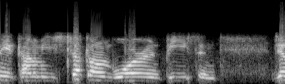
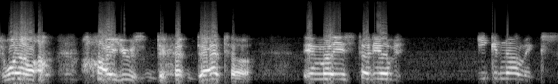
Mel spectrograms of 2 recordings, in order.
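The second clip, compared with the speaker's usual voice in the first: pretentious voice; 6 semitones higher than usual. Retold or imitated. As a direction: lord it over everyone like a stuffy scholar. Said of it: "that pretentious".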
